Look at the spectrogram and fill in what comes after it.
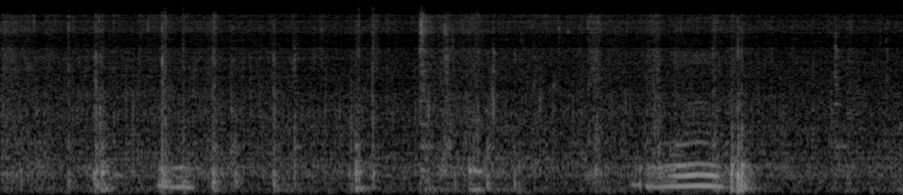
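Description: Saluyot (molokhia) leaves frying in oil: a steady sizzle with scattered crackles and clicks. A short hummed, voice-like sound comes about five seconds in.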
